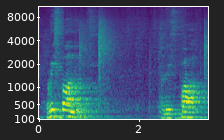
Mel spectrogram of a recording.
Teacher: ED is pronounced id after these sounds. After which sounds? After t and d.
